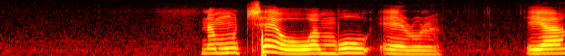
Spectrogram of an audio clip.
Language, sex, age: Venda, female, 34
